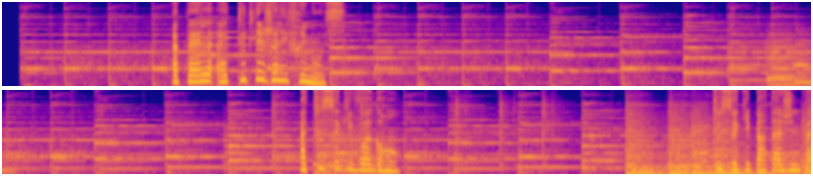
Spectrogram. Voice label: Commercial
